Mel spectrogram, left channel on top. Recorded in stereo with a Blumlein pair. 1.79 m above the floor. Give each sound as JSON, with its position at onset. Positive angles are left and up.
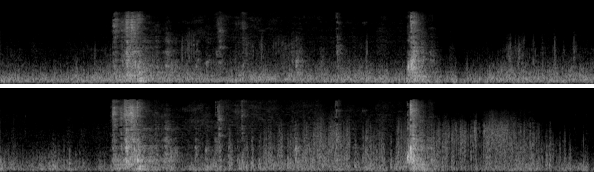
{"t": 1.1, "sound": "a door slam", "azimuth_deg": -60, "distance_m": 5.0}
